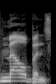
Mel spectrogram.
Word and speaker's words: Melbourne: This the way to say it is Melbourne. So when you hear people saying Melbourne, there's no R in there. It's silent.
